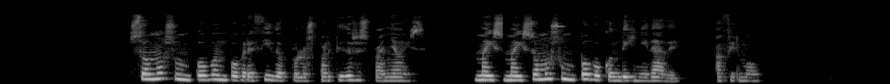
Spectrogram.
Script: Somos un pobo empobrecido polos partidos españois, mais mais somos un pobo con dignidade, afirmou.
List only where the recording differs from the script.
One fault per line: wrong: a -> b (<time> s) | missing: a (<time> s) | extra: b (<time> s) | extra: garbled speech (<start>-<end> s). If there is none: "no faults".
no faults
